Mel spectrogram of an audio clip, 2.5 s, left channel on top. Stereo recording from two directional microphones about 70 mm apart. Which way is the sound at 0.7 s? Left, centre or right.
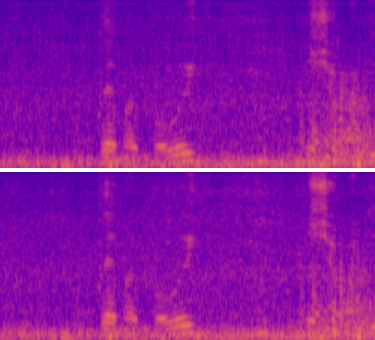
Centre.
